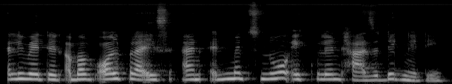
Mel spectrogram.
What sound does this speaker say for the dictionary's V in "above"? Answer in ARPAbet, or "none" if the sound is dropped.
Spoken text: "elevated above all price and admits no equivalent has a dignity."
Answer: V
